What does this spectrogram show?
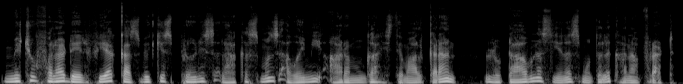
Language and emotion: Kashmiri, fearful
